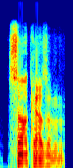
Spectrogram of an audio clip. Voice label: "sarcasm", British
